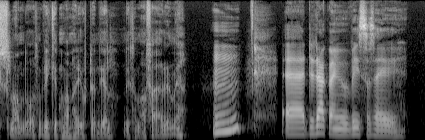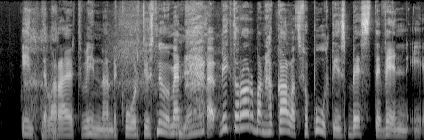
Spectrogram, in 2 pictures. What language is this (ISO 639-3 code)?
swe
